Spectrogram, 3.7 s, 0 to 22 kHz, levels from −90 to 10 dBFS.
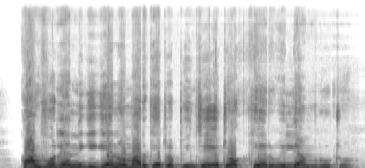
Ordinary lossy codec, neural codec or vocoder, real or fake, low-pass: none; vocoder, 44.1 kHz, 128 mel bands every 256 samples, BigVGAN v2; fake; none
